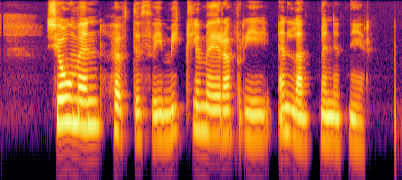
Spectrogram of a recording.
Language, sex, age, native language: Icelandic, female, 50-59, German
